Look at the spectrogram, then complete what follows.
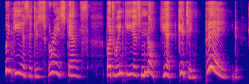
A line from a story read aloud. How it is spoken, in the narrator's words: she squeaked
